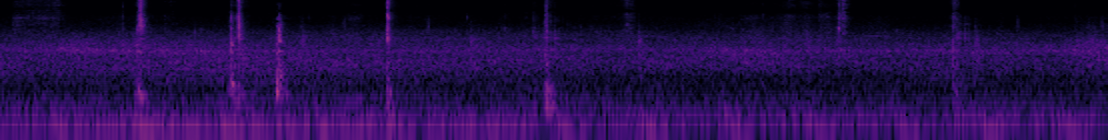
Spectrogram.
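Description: Steady low rumble of distant traffic, with a handful of light knocks and taps as a small child climbs the step into a van's sliding side door.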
